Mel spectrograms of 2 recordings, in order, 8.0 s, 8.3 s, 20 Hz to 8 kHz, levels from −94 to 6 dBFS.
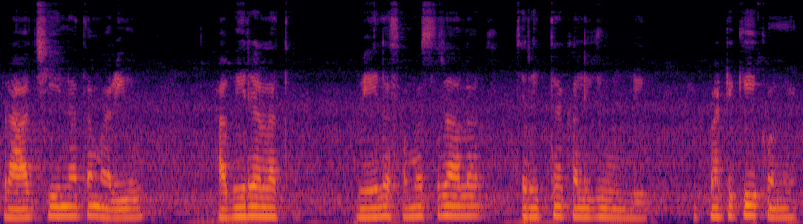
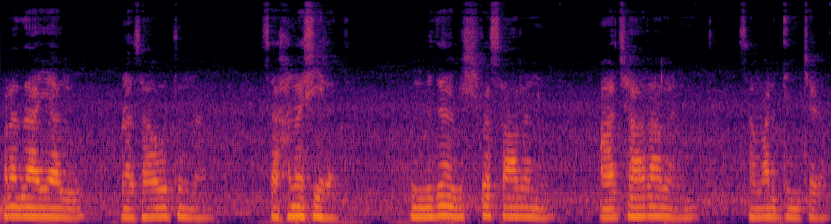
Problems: none marked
